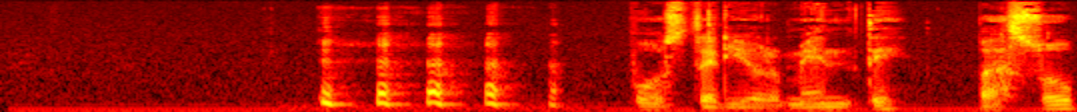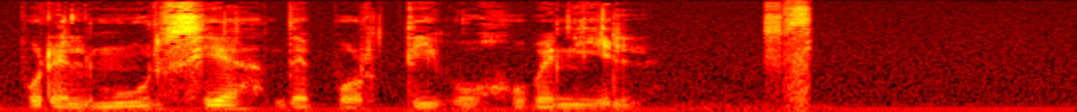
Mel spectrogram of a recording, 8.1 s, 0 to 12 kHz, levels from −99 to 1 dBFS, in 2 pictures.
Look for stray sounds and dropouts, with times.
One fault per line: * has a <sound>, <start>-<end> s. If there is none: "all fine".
* has a laugh, 1.2-2.1 s
* has a laugh, 6.9-7.1 s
